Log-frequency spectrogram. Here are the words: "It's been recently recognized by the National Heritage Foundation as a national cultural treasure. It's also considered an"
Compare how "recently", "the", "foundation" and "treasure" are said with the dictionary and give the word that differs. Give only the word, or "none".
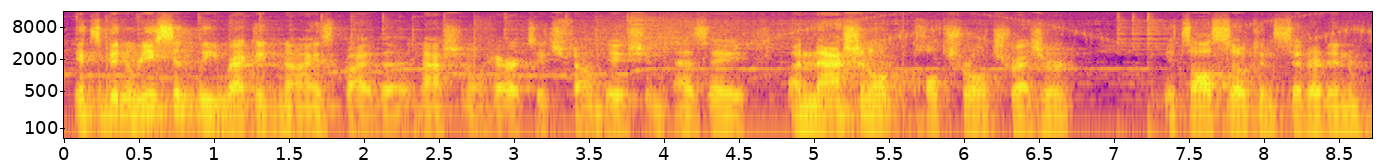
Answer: none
